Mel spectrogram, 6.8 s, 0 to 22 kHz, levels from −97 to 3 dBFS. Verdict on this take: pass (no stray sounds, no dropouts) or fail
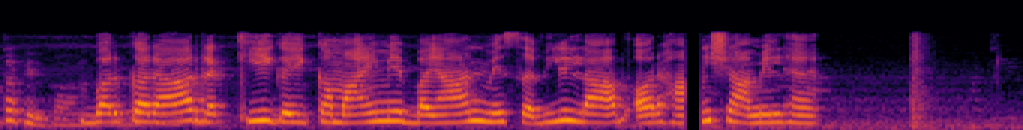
fail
